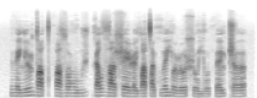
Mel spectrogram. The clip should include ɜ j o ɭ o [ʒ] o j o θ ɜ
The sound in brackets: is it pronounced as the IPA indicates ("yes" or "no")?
no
